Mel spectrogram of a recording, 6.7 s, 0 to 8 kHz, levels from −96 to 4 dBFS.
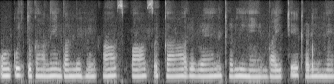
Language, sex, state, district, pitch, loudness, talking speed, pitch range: Hindi, female, Chhattisgarh, Raigarh, 195 Hz, -16 LUFS, 115 wpm, 190-200 Hz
